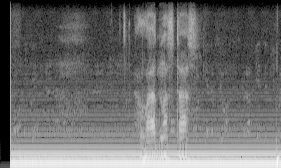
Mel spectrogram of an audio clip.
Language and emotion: Russian, neutral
